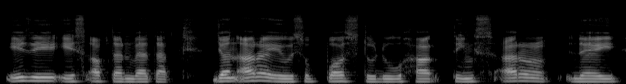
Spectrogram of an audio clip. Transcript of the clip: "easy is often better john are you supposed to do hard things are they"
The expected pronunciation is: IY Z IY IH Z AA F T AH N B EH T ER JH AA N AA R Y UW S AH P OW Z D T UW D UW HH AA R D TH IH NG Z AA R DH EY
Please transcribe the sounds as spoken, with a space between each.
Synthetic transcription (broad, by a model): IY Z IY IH S AA F T AH N B EH T ER JH AA N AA R Y UW S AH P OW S T UW D UW HH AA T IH NG S AA R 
